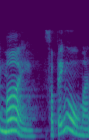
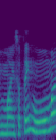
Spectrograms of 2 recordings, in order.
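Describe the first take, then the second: First: It is said with a pause after mãe. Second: It is said without a pause after mãe.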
